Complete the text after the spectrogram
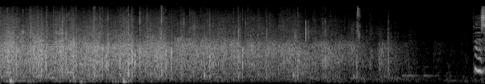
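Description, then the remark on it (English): A crowd applauds steadily, a dense wash of clapping that holds strong for about four seconds before thinning and fading out, with a brief burst at the very end. “Big round applause”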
